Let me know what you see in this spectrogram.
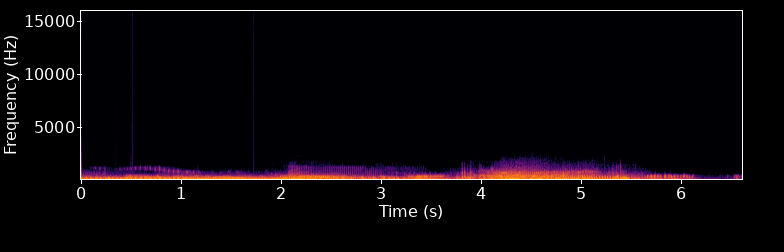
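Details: Stomach growling twice: two long bursts of loud, low gurgling and rumbling, ordinary bowel sounds.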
